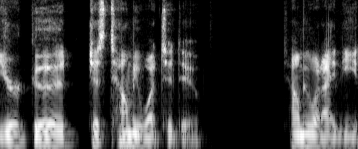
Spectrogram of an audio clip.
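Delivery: ordinary delivery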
